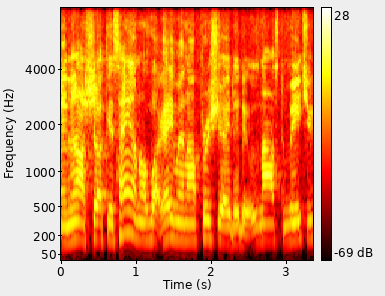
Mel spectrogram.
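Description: In a strong Southern US accent, a man talks at a fairly high pitch with ordinary pitch variation. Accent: strong Southern US drawl. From North Georgia mountains, US South. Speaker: reality TV personality. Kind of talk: casual interview chat. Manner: easygoing, charming, storytelling.

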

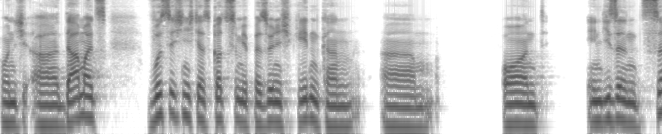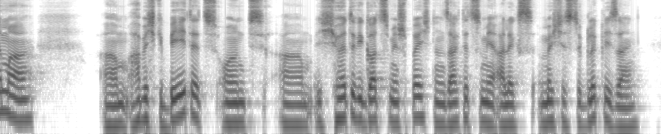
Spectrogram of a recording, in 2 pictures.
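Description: At a moderate pace, a man with a normal speaking voice and medium pitch holds fairly even intonation on a very clean recording with a silent background. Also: very even loudness. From Germany, born in Russia. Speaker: missionary. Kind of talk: interview testimony.

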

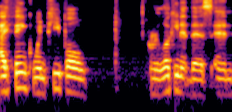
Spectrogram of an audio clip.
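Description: Speaking at a moderate pace with an American accent, this man has a medium pitch and fairly even intonation. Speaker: podcast host. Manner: friendly, conversational.

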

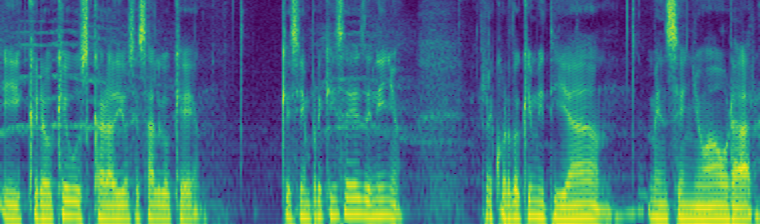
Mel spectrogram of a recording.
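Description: The pace is fairly slow, with long, frequent pauses. Loudness stays very even and the intonation is monotone and flat. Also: man, medium pitch for a man. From Colombia, Caribbean coast (Carmen de Bolívar). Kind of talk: solo podcast monologue, devotional teaching. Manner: halting, many fillers and repetitions.

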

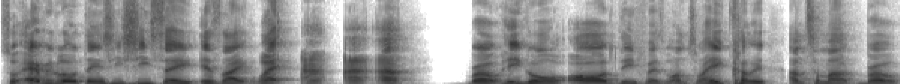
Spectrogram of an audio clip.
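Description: On a very clean recording with a silent background, a man with a plain, everyday voice talks at a moderate pace with lively intonation. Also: fairly high pitch for a man. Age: 30s. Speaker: rapper. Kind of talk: casual chat.

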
